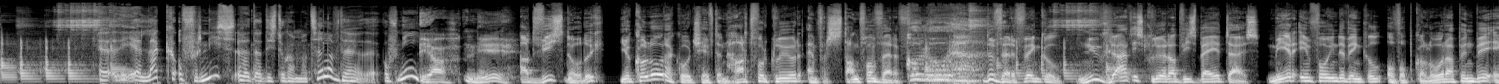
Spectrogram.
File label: Radio NL 15s Spot; Colora; December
